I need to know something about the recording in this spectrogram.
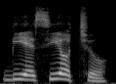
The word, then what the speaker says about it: dieciocho: The number 18 is pronounced dieciocho.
